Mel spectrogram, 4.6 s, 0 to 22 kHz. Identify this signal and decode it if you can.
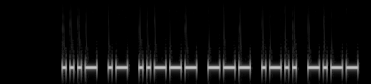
Morse code, heard as a keyed tone, about 25 wpm, 700 Hz. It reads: VA2OLY
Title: DXCC-100 Call Signs - 6 Characters - Repeated 2x - 25wpm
